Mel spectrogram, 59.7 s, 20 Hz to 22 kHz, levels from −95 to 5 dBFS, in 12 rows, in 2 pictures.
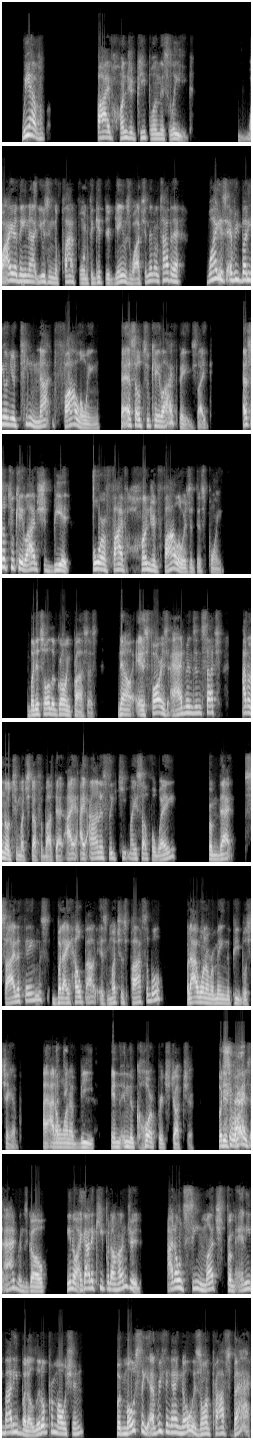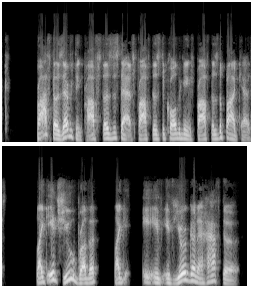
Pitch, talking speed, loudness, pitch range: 140 Hz, 170 wpm, -14 LUFS, 120-170 Hz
